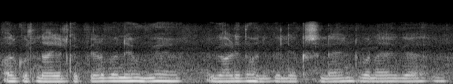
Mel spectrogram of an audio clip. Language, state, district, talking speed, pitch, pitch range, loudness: Hindi, Arunachal Pradesh, Lower Dibang Valley, 210 wpm, 145 Hz, 140-150 Hz, -16 LUFS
